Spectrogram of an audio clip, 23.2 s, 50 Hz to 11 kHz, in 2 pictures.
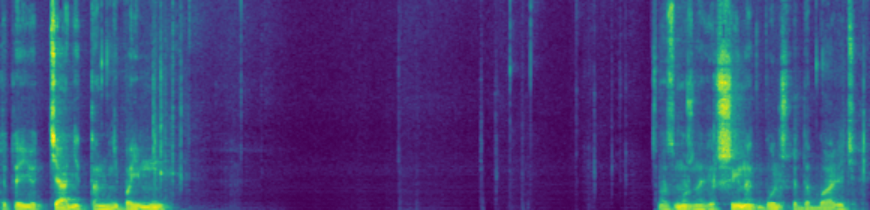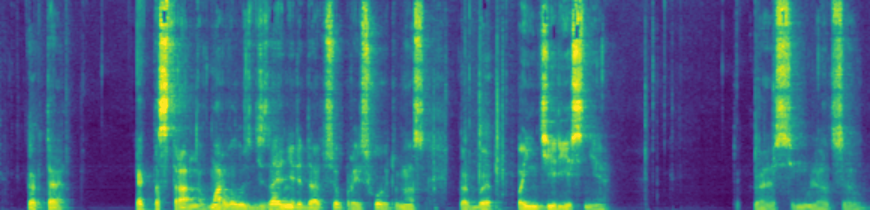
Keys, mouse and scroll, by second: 1.5-2.8 drag, 3.3 space, 6.5 space, 6.7 middle drag, 6.8 drag, 6.9 middle click, 8.2 shift+Left, 11.0-12.2 drag, 12.5 space, 13.1 click, 14.6 click, 14.8 middle click, 15.0 click, 17.4 space, 18.2 shift+Left, 19.5-20.9 drag, 21.2 middle drag, 21.7 space, 22.3 middle click.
